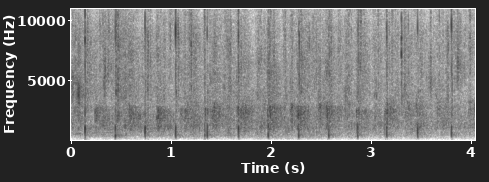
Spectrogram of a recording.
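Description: Audience applause for event sponsors at a civic gathering, a steady spread of clapping with distinct sharp claps standing out in a fairly regular beat, moderately quiet and without talk.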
